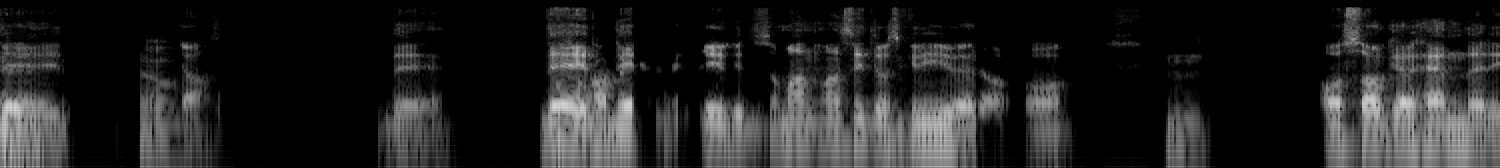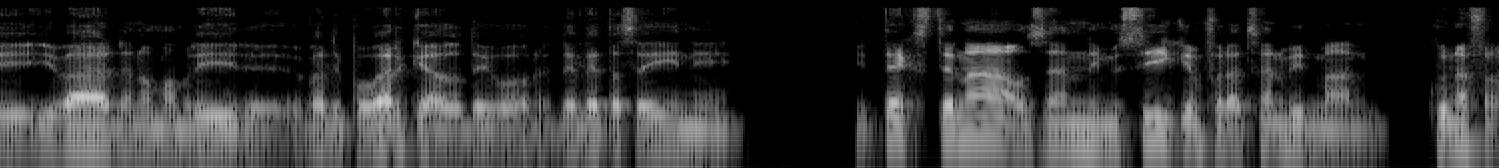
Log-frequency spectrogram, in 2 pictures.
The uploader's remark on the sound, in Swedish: samtalar på Zoom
